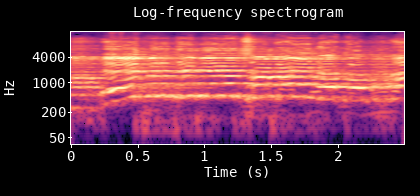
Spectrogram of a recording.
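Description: A young man singing a Bengali Islamic gojol into a microphone, holding long, drawn-out notes; his voice slides up into a new note about a third of a second in.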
